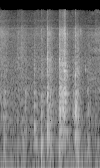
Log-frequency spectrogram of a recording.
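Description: A scatter of light clicks and knocks of hard plastic being handled, about half a second to a second and a half in: the clear plastic cover of a street-light housing being picked up and moved.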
